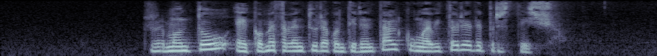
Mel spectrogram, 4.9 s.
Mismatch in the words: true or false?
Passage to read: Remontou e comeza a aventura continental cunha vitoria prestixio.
true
